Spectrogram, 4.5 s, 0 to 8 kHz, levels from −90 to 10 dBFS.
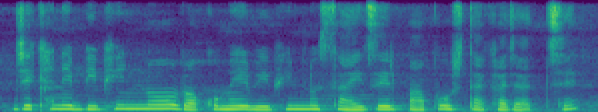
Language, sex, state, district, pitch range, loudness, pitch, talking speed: Bengali, female, West Bengal, Alipurduar, 225-250 Hz, -13 LUFS, 240 Hz, 105 wpm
